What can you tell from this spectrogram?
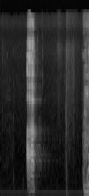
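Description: A loud, rough burp bursts out, followed by a faint short grunt and then another strong, raspy belch-like sound, all over a steady low hum with no talking.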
